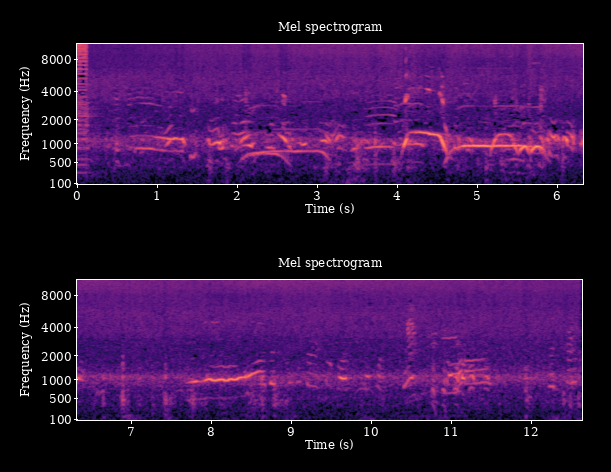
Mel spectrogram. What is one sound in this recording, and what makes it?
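Young women laugh and shriek excitedly close by.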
